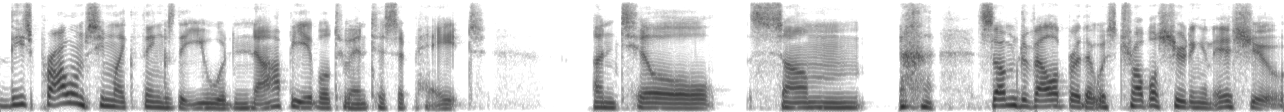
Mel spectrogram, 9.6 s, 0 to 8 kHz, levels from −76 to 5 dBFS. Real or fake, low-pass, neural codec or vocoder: fake; 7.2 kHz; vocoder, 22.05 kHz, 80 mel bands, WaveNeXt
